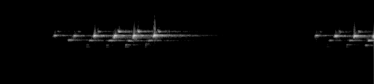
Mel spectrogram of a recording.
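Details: Goldfinch song for training, recorded in 2023: a burst of dry, jangling twitters that builds in loudness and fades away, followed after a pause by the start of another similar phrase.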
